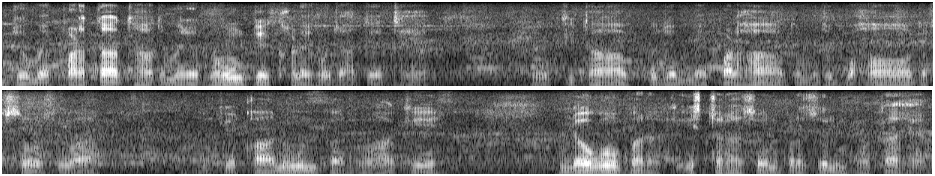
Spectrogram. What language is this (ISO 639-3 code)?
urd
